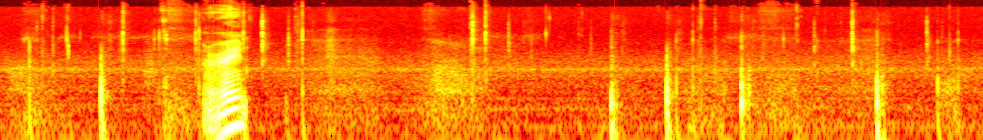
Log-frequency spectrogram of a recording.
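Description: Stone blocks are set down with short, dull knocks.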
